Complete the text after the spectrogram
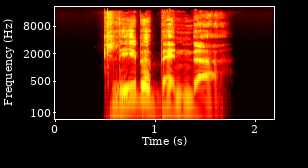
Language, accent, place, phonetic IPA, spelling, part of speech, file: German, Germany, Berlin, [ˈkleːbəˌbɛndɐ], Klebebänder, noun, De-Klebebänder.ogg
- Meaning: nominative/accusative/genitive plural of Klebeband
